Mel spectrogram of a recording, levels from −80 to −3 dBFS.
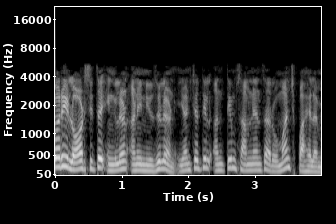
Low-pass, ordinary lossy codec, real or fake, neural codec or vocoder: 5.4 kHz; MP3, 48 kbps; real; none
